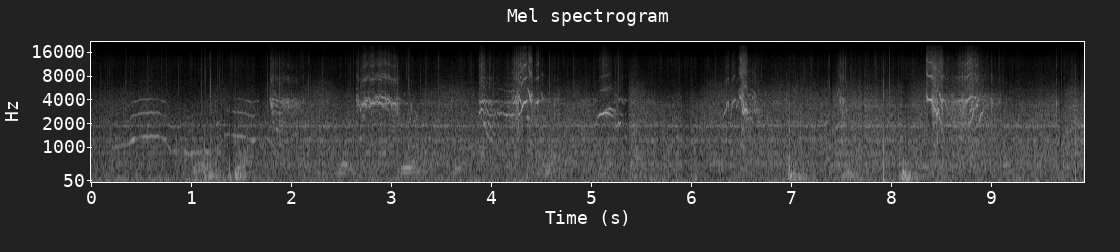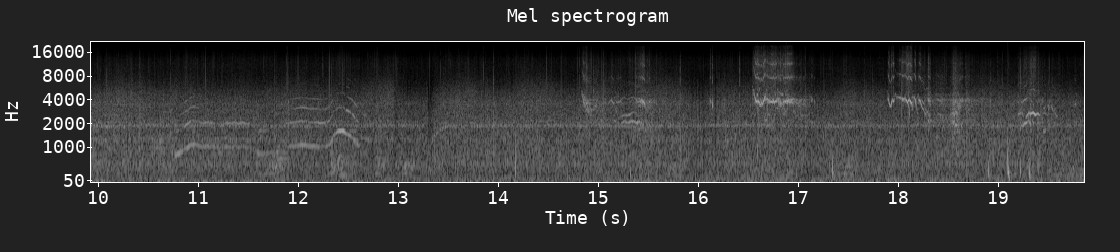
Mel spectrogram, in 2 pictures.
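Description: A beluga sturgeon moving actively in a pool: irregular watery sloshes, soft thumps and scattered clicks, moderately loud, over a steady faint hum, with no talking.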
